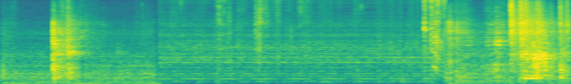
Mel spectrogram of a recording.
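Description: Metal utensil scraping and clinking against sheet pans while pancake bake batter is stirred, a series of light scrapes and taps with brief louder clatters near the start and end.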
